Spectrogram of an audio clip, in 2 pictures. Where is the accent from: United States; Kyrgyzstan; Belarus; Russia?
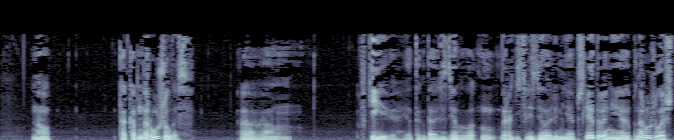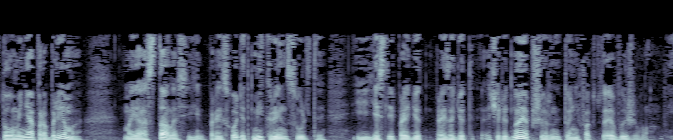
Belarus; Kobrin, Brest Region; also born or lived in Novovolynsk, Ukraine; у меня отец белорус, мама украинка, но, по сути, при рождении моем они приняли решение жить в Беларуси, и мы переехали под Брест, город Кобрин, город Суворова.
